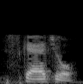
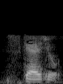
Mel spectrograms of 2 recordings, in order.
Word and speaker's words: schedule: 时间表或者时间安排 schedule 这个单词叫做时间表或者是日程安排英国人怎么读的？跟我读一下 schedule 这是英式读法或者是你们课本上读法。如果美国人读呢 schedule， OK， schedule 区别很大的。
